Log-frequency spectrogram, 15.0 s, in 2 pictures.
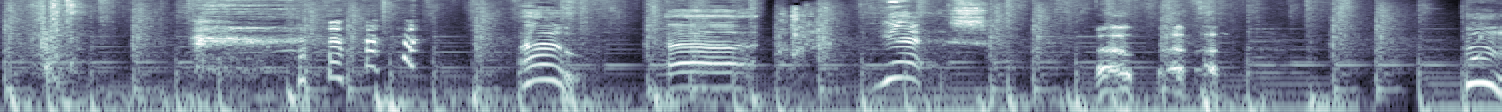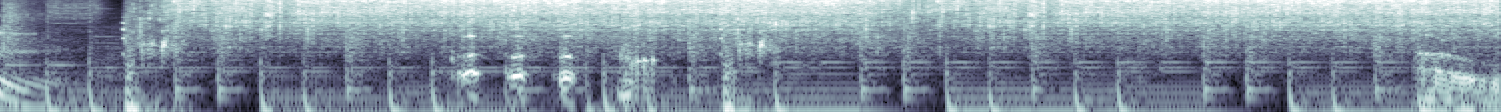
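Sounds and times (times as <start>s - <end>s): food sizzling on a grill: 8.2s - 15.0s.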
